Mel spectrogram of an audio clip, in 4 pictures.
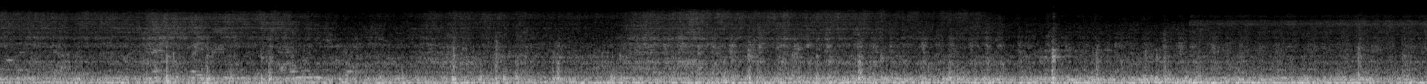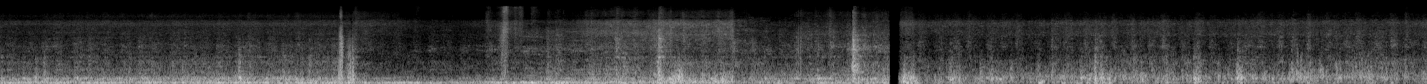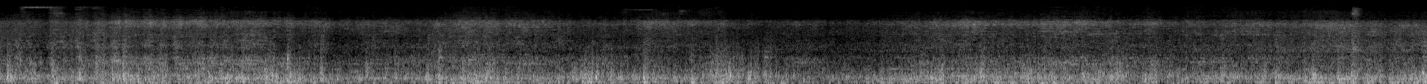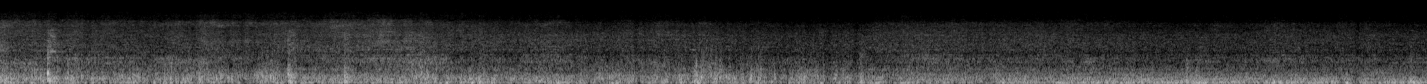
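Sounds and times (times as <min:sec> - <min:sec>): train wheels rumbling on rails: 0:00.0 - 0:57.0
wheels clacking over rail joints: 0:04.0 - 0:48.2.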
